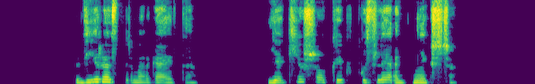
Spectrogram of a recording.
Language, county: Lithuanian, Kaunas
